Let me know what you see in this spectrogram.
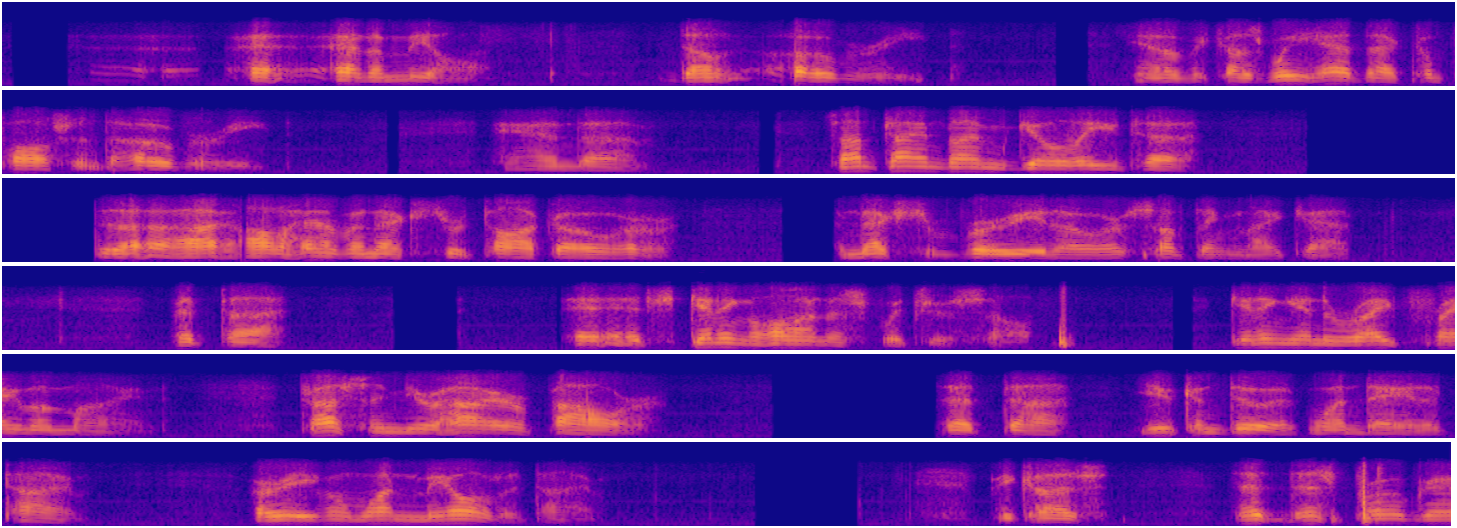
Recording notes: From the 100 Pounders Phone Meeting, 10/28/23.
